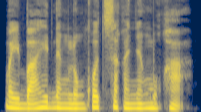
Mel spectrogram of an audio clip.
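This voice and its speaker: A woman's voice: rumbling low, little pitch movement, a little fast, darkish tone, no echo, clean studio sound. A woman storyteller reading scripted narration for a romantic drama audio story.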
